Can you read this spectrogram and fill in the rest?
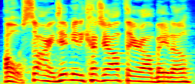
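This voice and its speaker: A man's voice: fairly high pitch, very fast, bright, forceful tone, a little hiss or hum. A man giving casual, playful live commentary as he streams a video game, reacting expressively.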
